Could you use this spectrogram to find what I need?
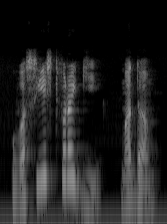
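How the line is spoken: Calm question. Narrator (Russian): Пуаро спокойно спросил

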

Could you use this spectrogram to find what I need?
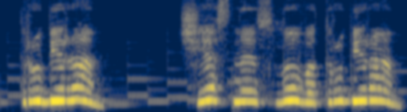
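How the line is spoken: Shouting. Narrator (Russian): закричал Туупань

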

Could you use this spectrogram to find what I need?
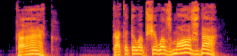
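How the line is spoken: Frantic hoarse yelling. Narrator (Russian): Брызжа слюной и срывая голос, орал Гитлер

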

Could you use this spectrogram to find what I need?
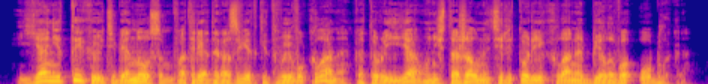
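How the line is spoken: Forced calm, even tone. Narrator (Russian): начал говорить подмастерье, стараясь держать тон голоса ровно и спокойно

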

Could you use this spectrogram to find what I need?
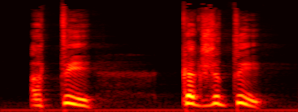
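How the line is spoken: Sobbing. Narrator (Russian): всхлипнул я

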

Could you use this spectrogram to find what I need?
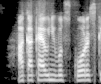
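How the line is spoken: Group shouting. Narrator (Russian): кричали мы

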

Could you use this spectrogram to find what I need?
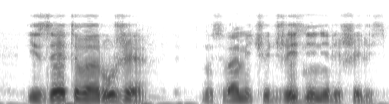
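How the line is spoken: Displeased old man. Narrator (Russian): проговорил старый князь недовольным тоном

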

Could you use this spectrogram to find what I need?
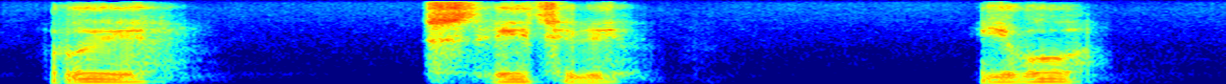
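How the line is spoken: Quiet. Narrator (Russian): тихо сказал Иван

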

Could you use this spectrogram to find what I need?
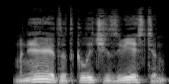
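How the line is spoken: Grumble. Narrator (Russian): проворчал Коваль

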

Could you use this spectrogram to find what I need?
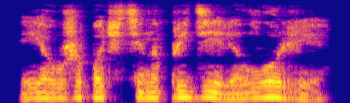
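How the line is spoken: Growl. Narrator (Russian): прорычал Дэниел

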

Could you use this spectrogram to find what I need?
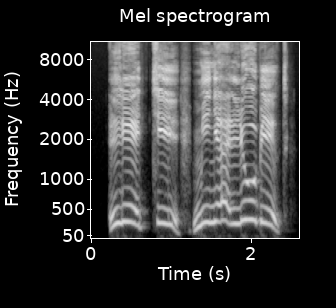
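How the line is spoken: Excited shout. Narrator (Russian): закричал Майкл

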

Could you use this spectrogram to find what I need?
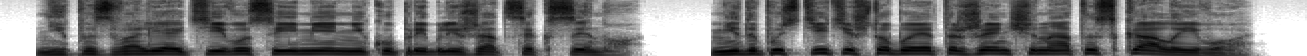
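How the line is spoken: Whisper. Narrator (Russian): Она шепнула Броку

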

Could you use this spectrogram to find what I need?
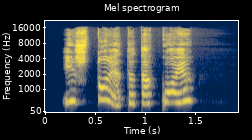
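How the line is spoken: Indignant squeak. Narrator (Russian): возмущенно пропищала она

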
